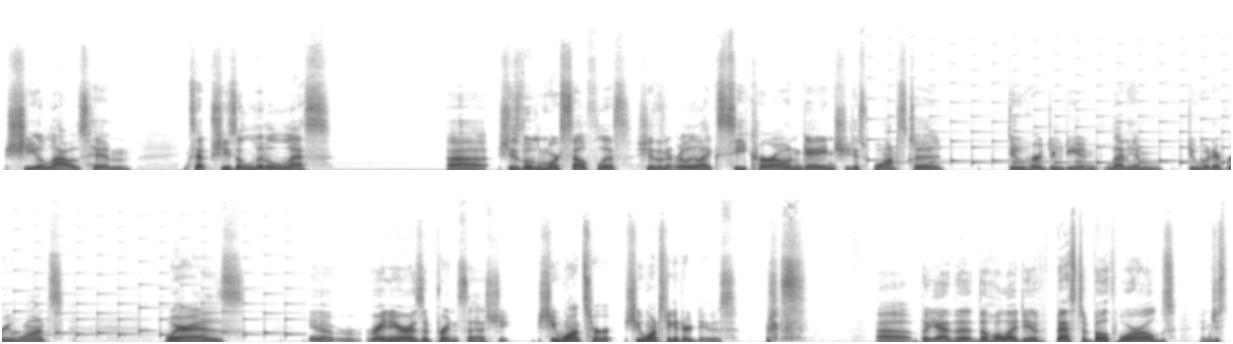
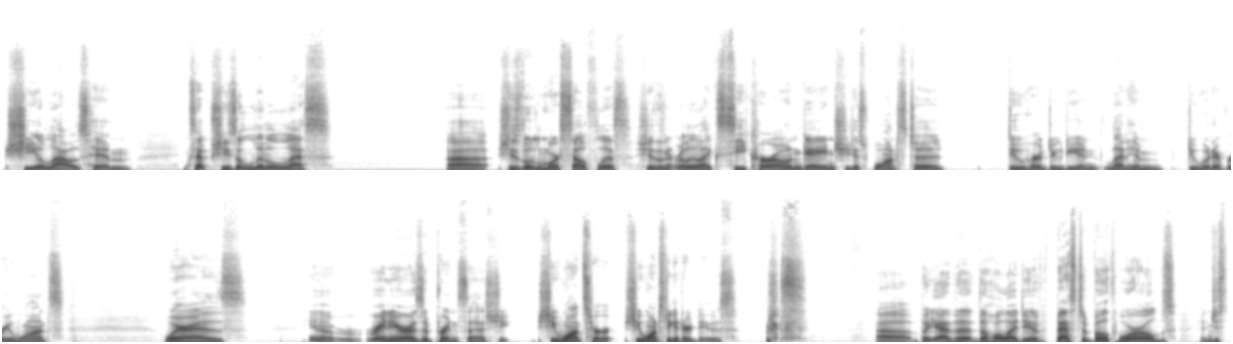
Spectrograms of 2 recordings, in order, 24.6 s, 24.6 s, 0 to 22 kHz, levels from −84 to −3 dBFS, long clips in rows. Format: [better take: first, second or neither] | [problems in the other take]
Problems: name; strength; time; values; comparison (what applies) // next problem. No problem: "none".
second | phone ringing; faint; from 8.5 to 15 s; peak 10 dB below the speech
